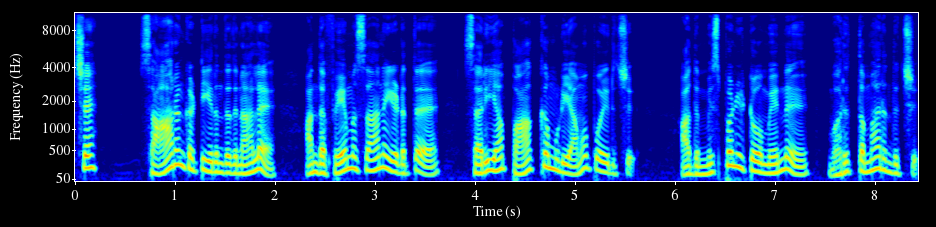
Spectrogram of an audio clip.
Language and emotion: Tamil, sad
